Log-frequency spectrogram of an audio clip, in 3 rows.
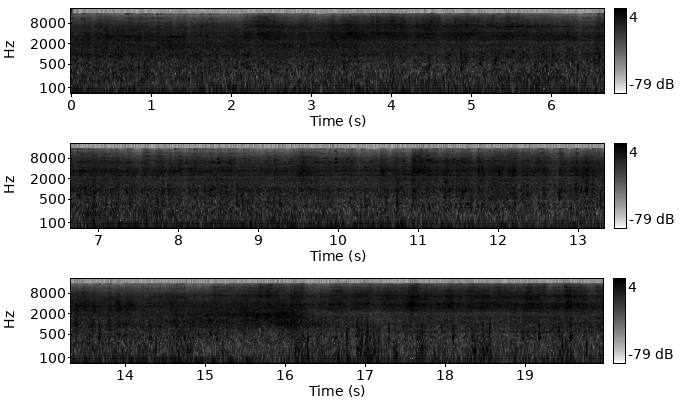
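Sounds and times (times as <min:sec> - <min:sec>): wheels clattering over rail joints: 0:00.0 - 0:15.7
freight train rumble: 0:00.0 - 0:19.9.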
